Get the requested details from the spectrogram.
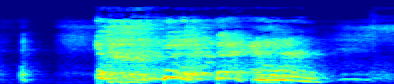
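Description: A loud cough muffled into a hand, a harsh, raspy burst lasting over a second, preceded by a small brief catch of breath.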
